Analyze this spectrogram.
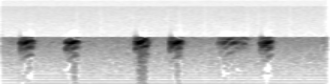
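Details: California scrub jay outside a nest cavity at Audubon Starr Ranch, California, giving six short, harsh, raspy notes in about three seconds, roughly two each second, over a faint steady hum.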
